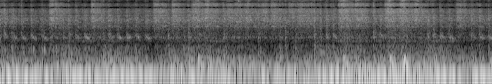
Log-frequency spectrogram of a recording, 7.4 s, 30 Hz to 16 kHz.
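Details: Rescued Holden LX Torana V8 (355) with carburettor, sat out in the elements: steady grinding crank with low rumble, not catching, while fuel is poured down the carby; cranking without starting.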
